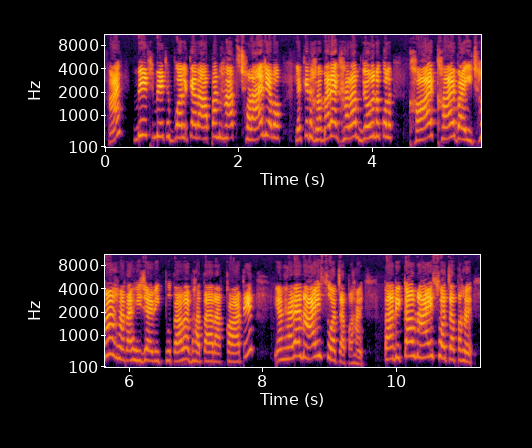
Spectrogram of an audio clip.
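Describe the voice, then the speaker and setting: Woman playing a shrill-high, scolding village matriarch. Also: moderate pace, dull audio. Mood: indignant. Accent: Awadhi. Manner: indignant, long-winded scolding. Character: scolding, aggrieved village matriarch, bossy and indignant. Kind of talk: village comedy cartoon dialogue.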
